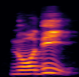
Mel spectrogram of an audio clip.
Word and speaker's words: নদী: নদী ন ও সরে অ নদী সরে। দেখো নদী উচ্চারণ করতে গিয়ে আমার অ আসতেছে। নদী ওকে উচ্চারণ করো সবাই আমার সাথে। নদী সবাই উচ্চারণ করো। দেখ একটা অ শুনতে পাবা।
